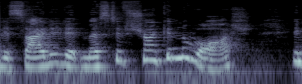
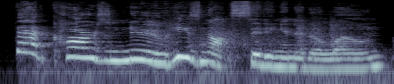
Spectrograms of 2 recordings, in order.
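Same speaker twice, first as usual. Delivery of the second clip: higher, much louder, slow outburst; angry uncle protecting his car; indignant uncle; 4 semitones higher, 6 dB louder than usual. Acted. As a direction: bluster it, outraged. Vernon refuses, blustering.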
